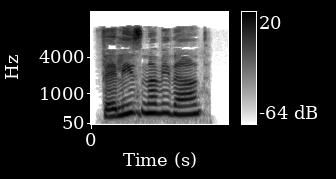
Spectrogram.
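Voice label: Merry Christmas, Spanish, female; Holiday Sound Effects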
